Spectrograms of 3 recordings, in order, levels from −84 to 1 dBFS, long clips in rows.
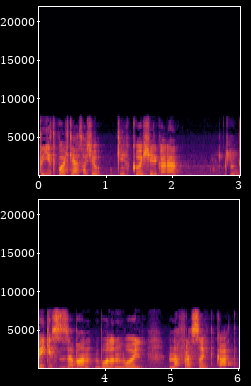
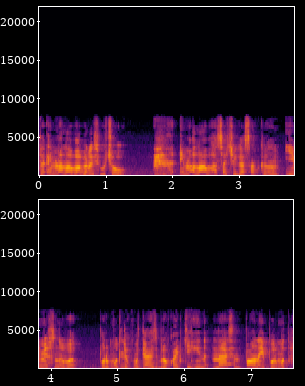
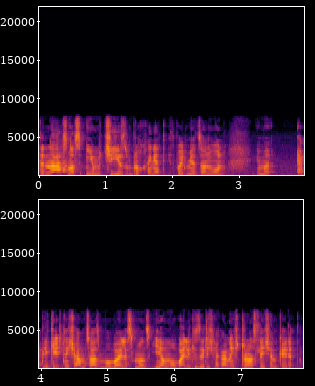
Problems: none marked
